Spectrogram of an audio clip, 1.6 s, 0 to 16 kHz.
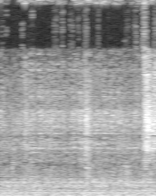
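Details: Whirlpool dryer, model YWED9620HCO, after replacing the belt, drum rollers and idler pulley to cure a squeal: steady, even low tumbling rumble with no squeal or scraping; drum turns smoothly.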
